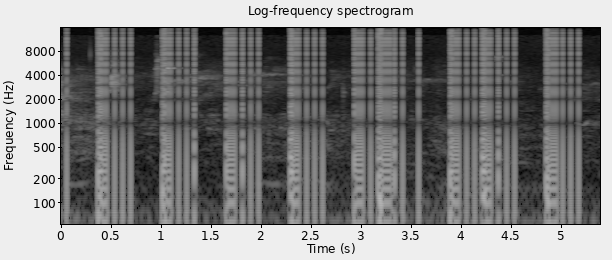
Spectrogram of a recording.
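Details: Sharp percussive beats in quick clusters repeat about once a second like a drum pattern over a faint hum, with no animal voice.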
